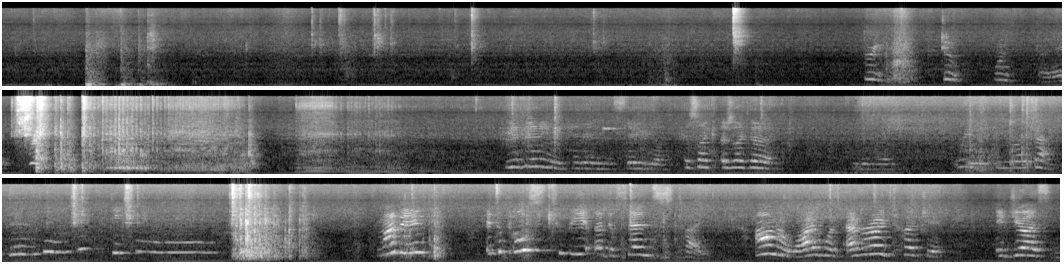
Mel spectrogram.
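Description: Beyblade spinning tops launched into a plastic stadium: a loud rush of whirring and clattering about eleven seconds in, lasting about two seconds, with another sharp clatter later on. Children's voices are heard around it.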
